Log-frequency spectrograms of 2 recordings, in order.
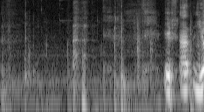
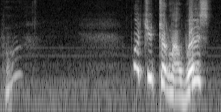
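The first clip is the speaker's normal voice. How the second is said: louder, higher mock "What you talking about, Willis?"; hammed-up sitcom catchphrase, pitched up; 9 semitones higher, 5 dB louder than usual. Mocking himself to co-host in a hammed-up sitcom voice.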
